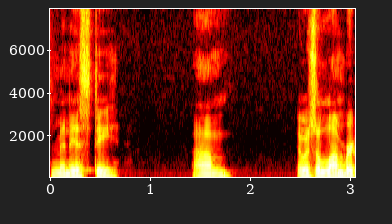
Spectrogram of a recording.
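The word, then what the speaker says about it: Manistee: across lake michigan uh is it ministy i believe is how it's pronounced ministy um there was a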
